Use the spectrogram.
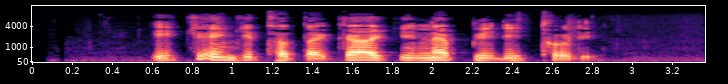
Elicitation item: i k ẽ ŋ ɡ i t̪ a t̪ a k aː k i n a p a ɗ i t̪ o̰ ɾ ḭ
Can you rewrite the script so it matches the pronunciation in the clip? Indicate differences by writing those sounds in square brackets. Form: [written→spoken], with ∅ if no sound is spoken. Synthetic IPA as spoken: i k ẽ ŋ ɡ i [t̪→t̪ʰ] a t̪ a k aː k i n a p [a→i] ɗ i [t̪→t̪ʰ] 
